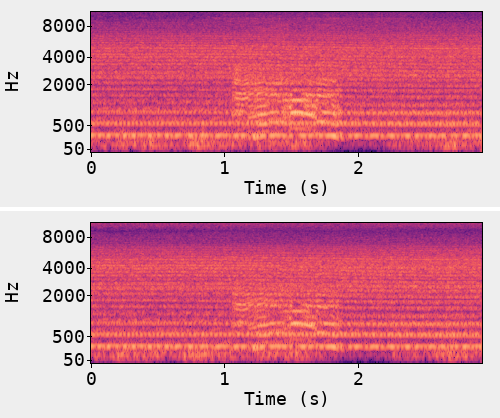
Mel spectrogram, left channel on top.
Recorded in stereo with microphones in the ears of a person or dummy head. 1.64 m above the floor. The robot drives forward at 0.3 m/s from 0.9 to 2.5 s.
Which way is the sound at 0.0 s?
Centre (ahead or behind).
